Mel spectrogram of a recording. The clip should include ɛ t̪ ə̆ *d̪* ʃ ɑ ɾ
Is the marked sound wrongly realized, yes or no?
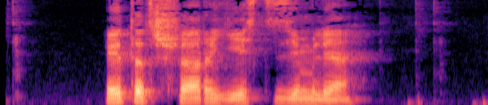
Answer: yes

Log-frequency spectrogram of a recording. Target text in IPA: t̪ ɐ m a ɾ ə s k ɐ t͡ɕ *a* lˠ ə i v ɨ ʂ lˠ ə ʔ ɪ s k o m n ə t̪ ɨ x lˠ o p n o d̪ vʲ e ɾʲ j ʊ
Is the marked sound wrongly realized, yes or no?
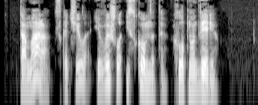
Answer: yes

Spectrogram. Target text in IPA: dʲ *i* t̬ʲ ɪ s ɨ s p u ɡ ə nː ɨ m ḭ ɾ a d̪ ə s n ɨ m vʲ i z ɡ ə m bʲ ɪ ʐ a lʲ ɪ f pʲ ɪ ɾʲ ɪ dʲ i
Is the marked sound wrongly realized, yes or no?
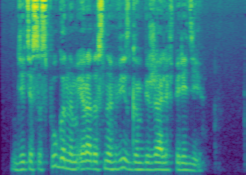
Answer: yes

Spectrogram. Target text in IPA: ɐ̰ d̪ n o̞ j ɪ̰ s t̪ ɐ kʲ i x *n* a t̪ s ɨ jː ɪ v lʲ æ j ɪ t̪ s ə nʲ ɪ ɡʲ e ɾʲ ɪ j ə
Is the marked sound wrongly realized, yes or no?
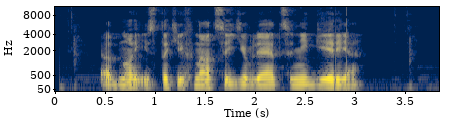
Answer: no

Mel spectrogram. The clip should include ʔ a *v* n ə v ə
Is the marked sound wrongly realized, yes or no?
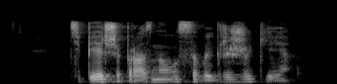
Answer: yes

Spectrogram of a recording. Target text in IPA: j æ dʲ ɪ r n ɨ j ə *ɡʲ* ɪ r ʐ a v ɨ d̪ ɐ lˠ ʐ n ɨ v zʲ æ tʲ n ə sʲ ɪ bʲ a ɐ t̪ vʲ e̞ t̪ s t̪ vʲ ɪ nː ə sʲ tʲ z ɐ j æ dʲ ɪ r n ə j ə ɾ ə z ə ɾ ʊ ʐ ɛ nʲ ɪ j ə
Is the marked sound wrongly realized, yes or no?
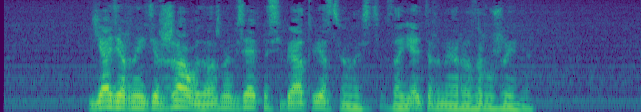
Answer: yes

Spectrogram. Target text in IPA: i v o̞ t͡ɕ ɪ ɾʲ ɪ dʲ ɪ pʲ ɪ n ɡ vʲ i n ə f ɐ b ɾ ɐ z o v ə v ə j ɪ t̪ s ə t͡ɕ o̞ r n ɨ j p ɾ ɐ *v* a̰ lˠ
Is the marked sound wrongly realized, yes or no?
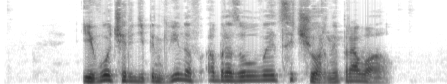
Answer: no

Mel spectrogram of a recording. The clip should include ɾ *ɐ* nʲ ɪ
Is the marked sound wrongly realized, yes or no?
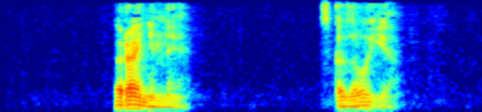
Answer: yes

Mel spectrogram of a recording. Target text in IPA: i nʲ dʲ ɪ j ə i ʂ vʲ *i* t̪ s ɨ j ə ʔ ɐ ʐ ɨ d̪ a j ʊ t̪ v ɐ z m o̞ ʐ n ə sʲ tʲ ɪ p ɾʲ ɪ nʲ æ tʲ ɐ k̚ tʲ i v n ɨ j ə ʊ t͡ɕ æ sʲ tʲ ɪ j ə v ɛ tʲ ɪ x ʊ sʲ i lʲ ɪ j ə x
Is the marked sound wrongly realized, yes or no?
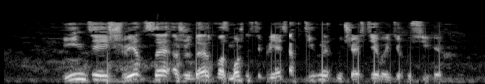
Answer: yes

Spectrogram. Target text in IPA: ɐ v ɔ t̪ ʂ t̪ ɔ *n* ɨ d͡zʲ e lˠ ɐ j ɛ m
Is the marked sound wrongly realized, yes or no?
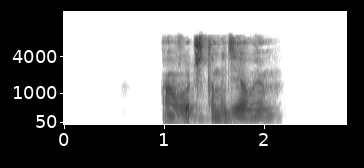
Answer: yes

